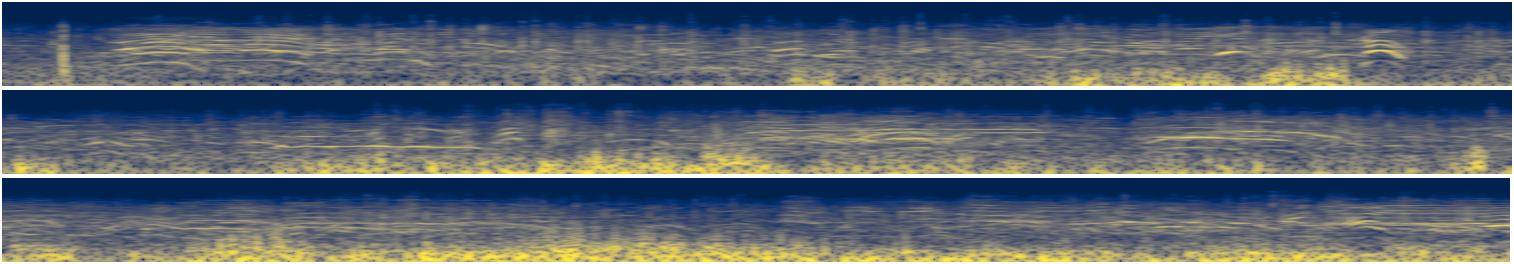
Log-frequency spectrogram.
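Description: Young girls call out and cheer across an open field.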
